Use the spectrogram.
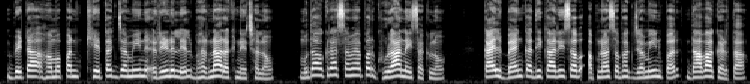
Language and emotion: Maithili, sad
